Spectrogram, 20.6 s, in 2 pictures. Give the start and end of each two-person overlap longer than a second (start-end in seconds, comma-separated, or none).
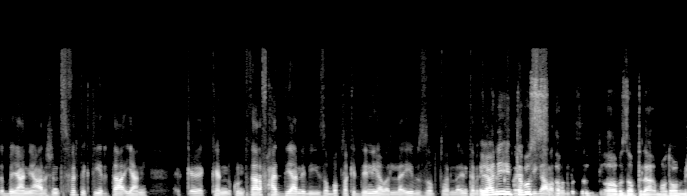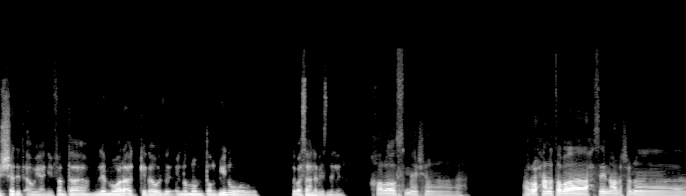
7.2-8.6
